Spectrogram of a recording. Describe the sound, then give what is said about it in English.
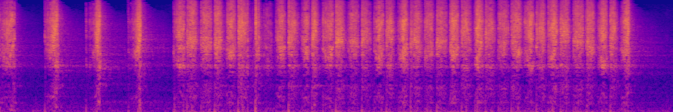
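A güiro, a grooved scraper, is scraped with a stick: a few separate raspy strokes open, then a long run of fast, rhythmic ratcheting scrapes that stays bright and steady to the end. “this is an instrument which would have evolved from a hollow gourd or a hollow tree branch or a bone, perhaps, with grooves cut into the top, giving a serrated edge. And when you scrape it with a stick, it sounds like this.”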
